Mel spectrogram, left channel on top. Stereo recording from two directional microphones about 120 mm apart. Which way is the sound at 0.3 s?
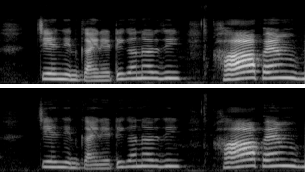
30° left (ahead or behind).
